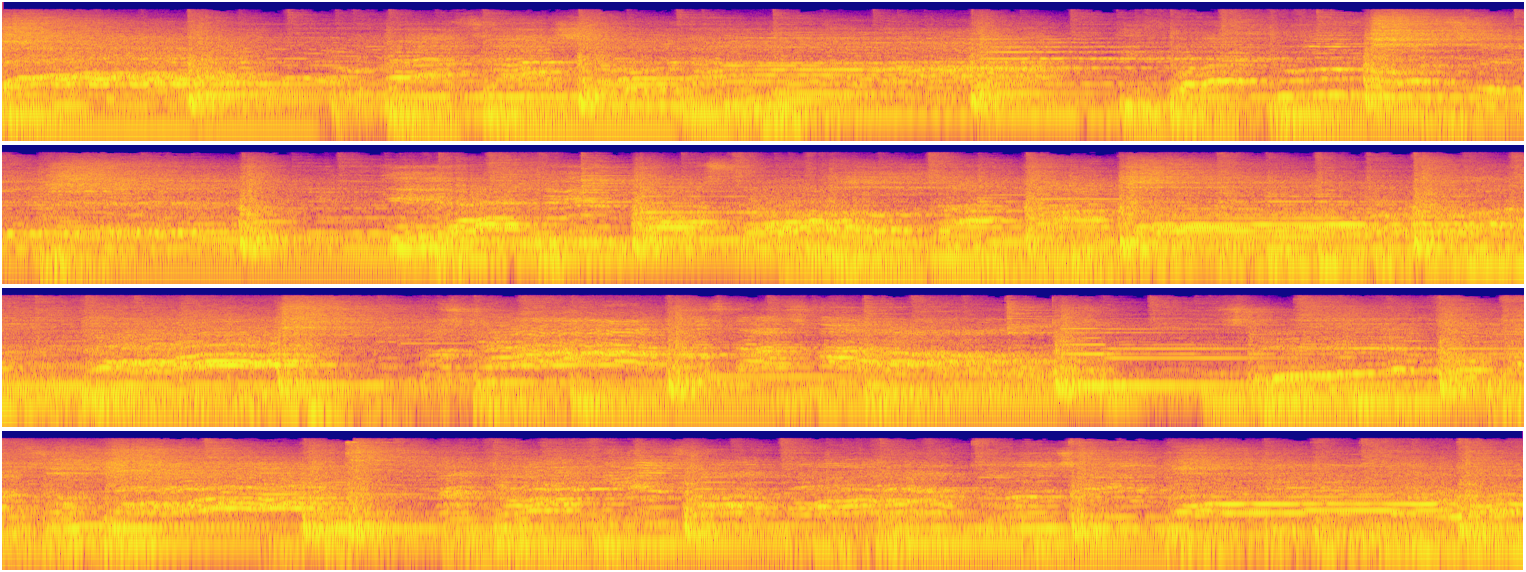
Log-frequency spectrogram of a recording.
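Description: Live gospel worship song: three vocalists singing together in harmony, backed by keyboard, bass guitar and electric guitar.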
